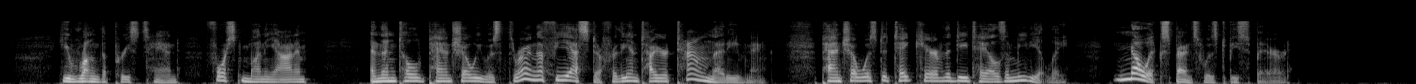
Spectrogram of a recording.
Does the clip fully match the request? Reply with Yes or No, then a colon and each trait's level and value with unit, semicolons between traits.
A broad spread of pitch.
Yes: wide, 5.8 semitones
